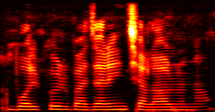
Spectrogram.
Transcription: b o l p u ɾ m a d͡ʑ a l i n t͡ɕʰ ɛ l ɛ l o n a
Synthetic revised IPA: b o l p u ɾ b a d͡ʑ a ɾ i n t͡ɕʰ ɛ l a l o n a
